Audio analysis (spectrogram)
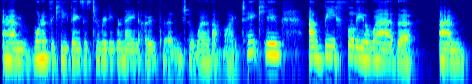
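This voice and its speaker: A woman's voice: low voice, normal speed, slight background noise. Chatty woman in her thirties on a call. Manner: chatty, many "kind of" fillers. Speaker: guest speaker, alumna. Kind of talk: talk to students. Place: indoors at home. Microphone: laptop video call. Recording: muffled video call audio.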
